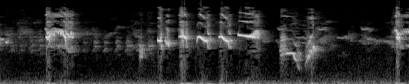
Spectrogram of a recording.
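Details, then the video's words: Oriental magpie-robin song used as a lure to provoke a rival: a quick series of sharp, high whistled notes and short twisting slurs, tumbling and varied, with brief pauses between phrases, in a quiet background. "suara pancingan burung Kacer agar CEPAT GACOR FULL buka ekor"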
